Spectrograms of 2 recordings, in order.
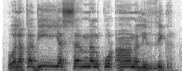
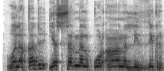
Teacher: سورہ قمر کی آیت وَلَقَدْ يَسَّرْنَا الْقُرْآنَ لِلذِّكْرِ فَهَلْ مِن مُدَّكِرٍ، اس آیت میں دال پر قلقلہ ختم ہونے سے پہلے اگر یا پڑھنا شروع کر دیا جائے تو ایسا معلوم پڑتا ہے کہ دال کے نیچے زیر ہے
